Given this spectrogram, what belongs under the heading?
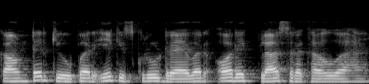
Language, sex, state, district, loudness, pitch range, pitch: Hindi, male, Jharkhand, Ranchi, -15 LUFS, 135-155 Hz, 145 Hz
